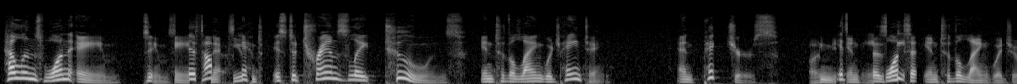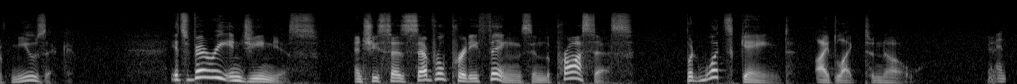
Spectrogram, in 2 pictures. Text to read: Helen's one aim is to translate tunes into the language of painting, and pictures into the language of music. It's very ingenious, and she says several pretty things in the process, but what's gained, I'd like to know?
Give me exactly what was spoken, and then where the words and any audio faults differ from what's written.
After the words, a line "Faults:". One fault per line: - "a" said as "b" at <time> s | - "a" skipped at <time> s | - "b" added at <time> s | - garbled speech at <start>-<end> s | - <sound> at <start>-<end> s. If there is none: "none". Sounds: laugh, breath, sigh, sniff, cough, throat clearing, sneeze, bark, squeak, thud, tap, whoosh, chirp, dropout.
Helen's one aim [garbled] is to translate tunes into the language painting, and pictures [garbled] into the language of music. It's very ingenious, and she says several pretty things in the process, but what's gained, I'd like to know?
Faults:
- garbled speech at 1.4-2.6 s
- "of" skipped at 5.6 s
- garbled speech at 8.1-9.2 s
- laugh at 20.0-20.2 s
